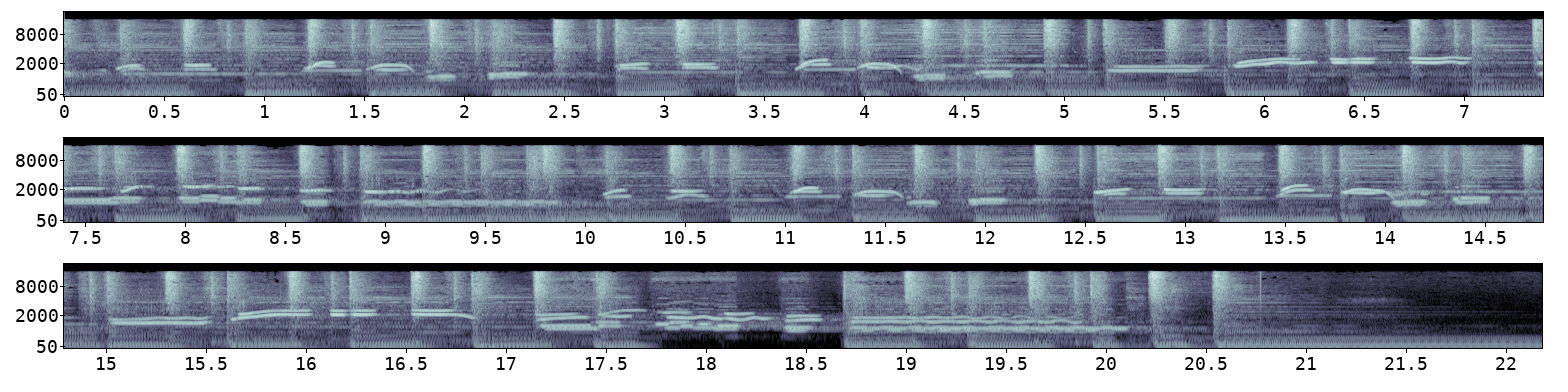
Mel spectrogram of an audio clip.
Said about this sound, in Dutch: Nu fluiten ze samen en ieder die het hoort, die zegt nooit voordien heb ik dat gehoord. Luister maar.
